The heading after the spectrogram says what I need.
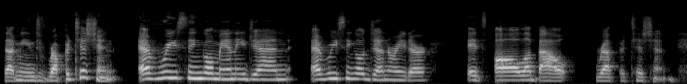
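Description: A woman's voice: fairly high pitch, expressive, moderate pace. A woman hosting a podcast, speaking in an encouraging, coaching tone during a casual chat. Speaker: podcast host.

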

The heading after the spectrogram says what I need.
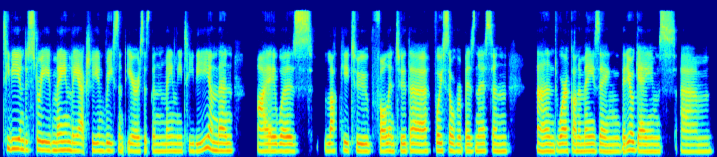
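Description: A woman's voice: lowish voice, little pitch movement, unhurried, smooth. A woman in her thirties, born in Norway, with a British-leaning accent and Norwegian as her first language, chatting as a guest with many fillers. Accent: British-leaning, not clearly foreign. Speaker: actress, guest. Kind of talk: casual interview chat.

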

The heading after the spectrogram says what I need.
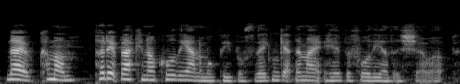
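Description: A woman plays a blunt, foul-mouthed young man who is suspicious and short-tempered with his brother. The voice sits on the low side and the storybook reading sounds muffled and lo-fi. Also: quick pace, fairly bright tone. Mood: impatient. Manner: blunt, gruff, swearing. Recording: dull lo-fi recording.

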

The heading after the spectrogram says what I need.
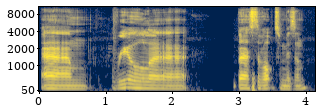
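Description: A man's voice: mid-range voice, fairly even intonation, very slow, smooth. A British man co-hosting a podcast, chatting casually with dry, self-mocking humour while getting over an illness. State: recovering from illness. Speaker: podcast co-host. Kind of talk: casual chat.

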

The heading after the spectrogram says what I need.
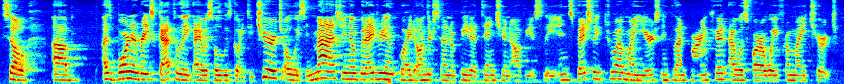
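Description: A woman's voice: medium pitch, moderate pace, fairly bright tone. A woman from Mexico, a podcast guest speaking in a candid, matter-of-fact way. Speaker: guest, pro-life ministry worker. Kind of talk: podcast interview.

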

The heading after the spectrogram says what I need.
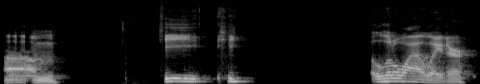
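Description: A man on a podcast casually retelling a novel's chapters, acting out the characters' lines in quick, offhand voices and swearing freely. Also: on the low side, fairly bright tone. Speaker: podcast host recapping a book. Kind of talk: casual chat.

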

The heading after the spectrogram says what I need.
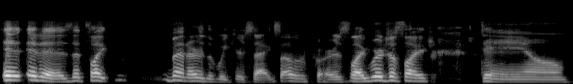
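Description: Young male guest, slightly high pitch, chatty joker, dull close-up sound. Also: lively intonation, normal speed, darkish tone. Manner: jokey, chatty, laughs easily. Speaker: guest artist. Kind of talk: casual chat.

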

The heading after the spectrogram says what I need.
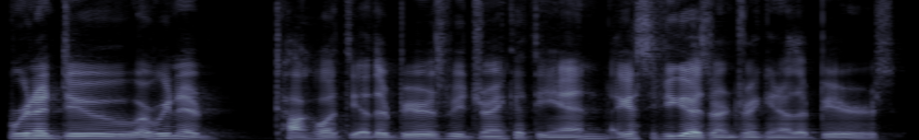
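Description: A man's voice: on the low side, steady tone, rapid-fire, bright, forceful tone. A man chatting casually as a player in a tabletop game. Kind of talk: casual chat.

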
